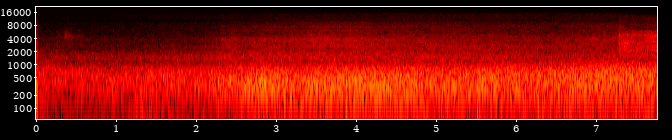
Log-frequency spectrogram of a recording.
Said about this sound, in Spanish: Bueno, y como dicen los habitantes aquí de Vero Beach, el mar todavía está muy bravo y yo creo que ustedes lo alcanzan a escuchar que todavía está rugiendo.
